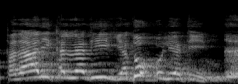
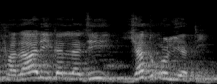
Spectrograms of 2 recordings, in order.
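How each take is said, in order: First: "يَدُعُّ" with u after dal and doubled ayn; correct pronunciation. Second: "يَدْعُ" with vowelless dal and single ayn; mispronunciation demo. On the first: Teacher models the verse for students, correct "يَدُعُّ" pronunciation. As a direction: hold the doubled sound in "يَدُعُّ". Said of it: "بہت بڑی غلطی کر جاتے ہیں". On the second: Teacher shows students a common error, "يَدْعُ" with vowelless dal. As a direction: run dal straight into ayn in "يَدْعُ", no doubling. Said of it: "ترجمہ بالکل غلط ہو جاتا ہے". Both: Shown as a demonstration.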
